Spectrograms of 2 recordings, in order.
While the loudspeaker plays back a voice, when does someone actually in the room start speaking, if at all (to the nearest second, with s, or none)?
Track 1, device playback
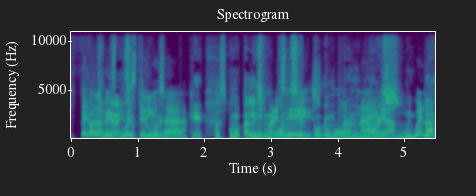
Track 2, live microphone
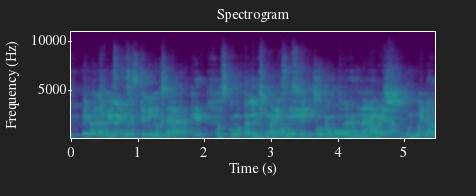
none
